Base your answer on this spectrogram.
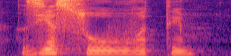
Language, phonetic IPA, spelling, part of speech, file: Ukrainian, [zjɐˈsɔwʊʋɐte], з'ясовувати, verb, Uk-з'ясовувати.ogg
- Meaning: to clear up, to clarify, to elucidate, to ascertain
